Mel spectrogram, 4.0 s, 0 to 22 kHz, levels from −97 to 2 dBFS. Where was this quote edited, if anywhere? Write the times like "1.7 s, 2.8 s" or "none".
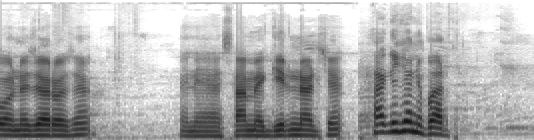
2.7 s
